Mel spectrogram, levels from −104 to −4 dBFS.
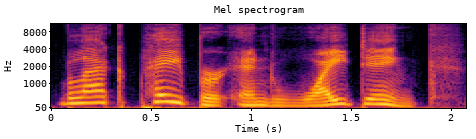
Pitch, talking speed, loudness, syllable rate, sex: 165 Hz, 145 wpm, -18 LUFS, 3.6 syllables/s, male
